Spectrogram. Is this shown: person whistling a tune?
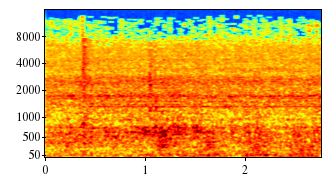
no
